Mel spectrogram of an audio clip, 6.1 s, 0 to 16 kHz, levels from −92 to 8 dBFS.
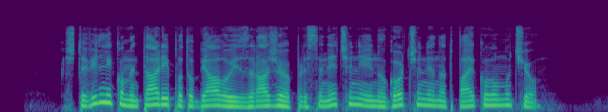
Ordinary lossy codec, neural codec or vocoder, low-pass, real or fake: Opus, 64 kbps; codec, 16 kHz, 16 kbps, FreqCodec, larger model; 7.2 kHz; fake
